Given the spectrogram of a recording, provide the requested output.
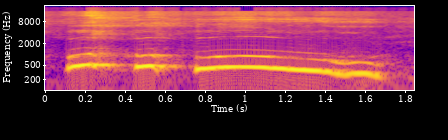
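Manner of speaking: high, loud whooping; excited whoop. Real, not acted. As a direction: whoop with delight. Reacts to peach cobbler.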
